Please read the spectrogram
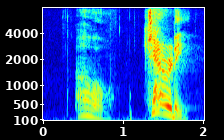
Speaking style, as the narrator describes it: cried Stephen

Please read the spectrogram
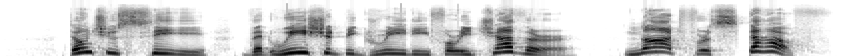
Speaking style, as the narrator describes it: Alice's small frame was wild with passion, and she cried out

